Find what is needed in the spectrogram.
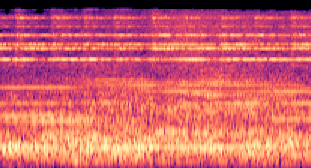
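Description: Temple bells ringing continuously, a dense steady ringing of many high tones.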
